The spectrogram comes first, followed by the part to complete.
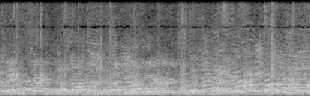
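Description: Chatter of many people talking at once, with several voices overlapping and occasional sharp clicks.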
